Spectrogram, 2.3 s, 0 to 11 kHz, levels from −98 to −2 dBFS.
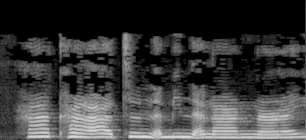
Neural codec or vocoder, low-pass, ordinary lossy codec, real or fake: autoencoder, 22.05 kHz, a latent of 192 numbers a frame, VITS, trained on one speaker; 9.9 kHz; MP3, 32 kbps; fake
